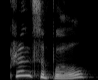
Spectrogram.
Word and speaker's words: principle: Our next pair of words is principle and principle. They are also pronounced exactly the same way, but notice the difference in spelling.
